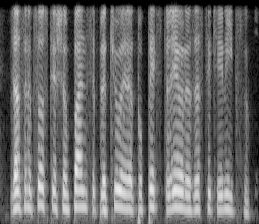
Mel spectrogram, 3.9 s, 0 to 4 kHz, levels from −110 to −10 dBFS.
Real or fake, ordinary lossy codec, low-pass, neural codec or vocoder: fake; none; 3.6 kHz; codec, 24 kHz, 0.9 kbps, WavTokenizer, medium music audio release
